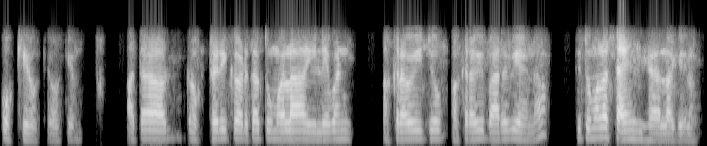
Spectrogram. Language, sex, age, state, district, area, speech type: Marathi, female, 18-30, Maharashtra, Nagpur, urban, conversation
